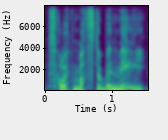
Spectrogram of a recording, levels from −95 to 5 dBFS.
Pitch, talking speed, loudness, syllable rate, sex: 225 Hz, 230 wpm, -18 LUFS, 4.1 syllables/s, male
